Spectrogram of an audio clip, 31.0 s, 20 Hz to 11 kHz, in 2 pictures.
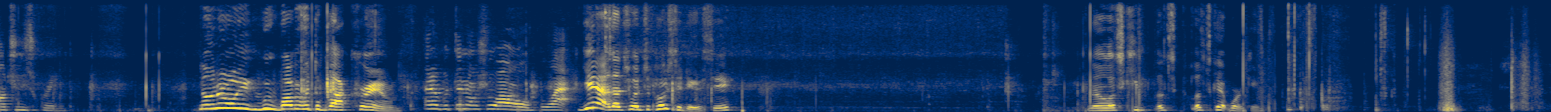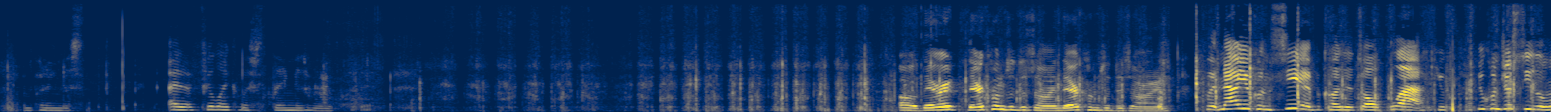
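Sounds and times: crayon scratching on paper: 2.0 - 7.8, 18.6 - 31.0.

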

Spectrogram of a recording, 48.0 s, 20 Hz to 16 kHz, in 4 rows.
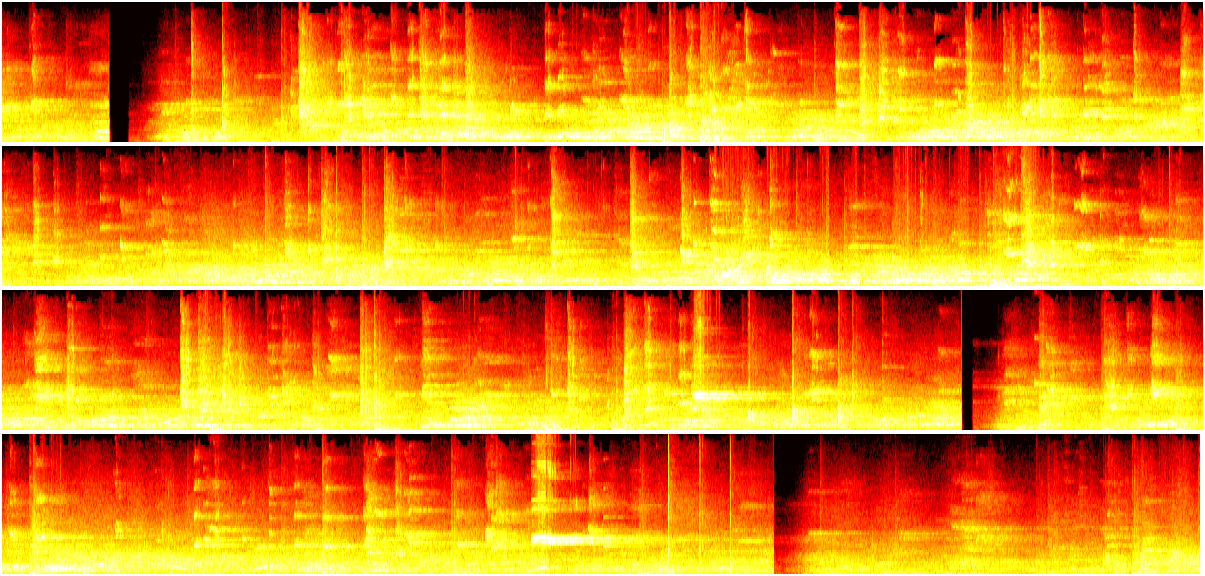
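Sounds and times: voices calling out: 0.0 - 48.0.

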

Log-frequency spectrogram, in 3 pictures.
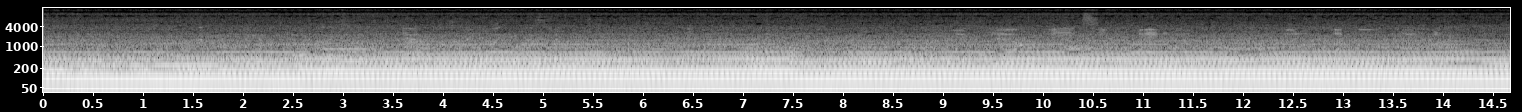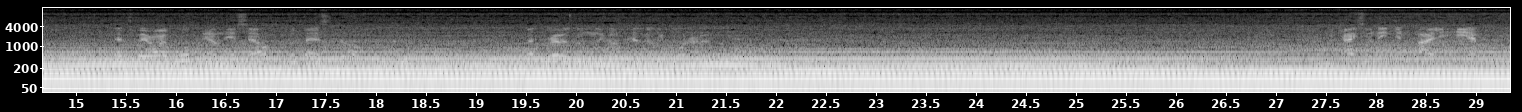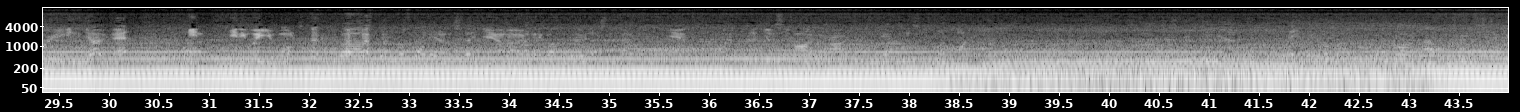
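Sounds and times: light aircraft engine droning: 0.0 - 43.9.

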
